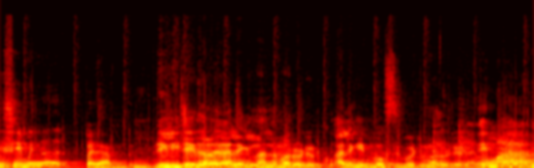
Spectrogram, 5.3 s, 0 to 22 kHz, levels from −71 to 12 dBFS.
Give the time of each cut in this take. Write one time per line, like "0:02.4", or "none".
0:01.4

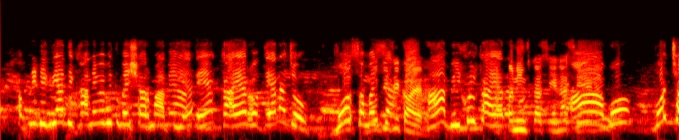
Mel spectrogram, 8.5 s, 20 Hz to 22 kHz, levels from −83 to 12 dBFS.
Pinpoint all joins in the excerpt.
0:02.3

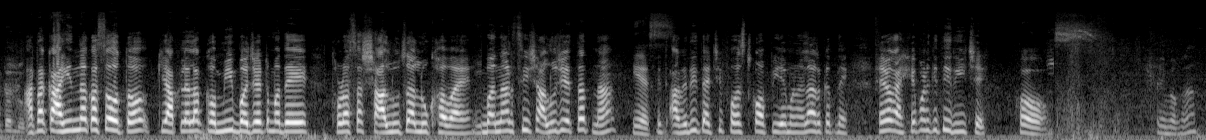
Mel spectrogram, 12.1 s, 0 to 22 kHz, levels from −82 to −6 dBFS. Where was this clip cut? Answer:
0:04.8
0:10.5

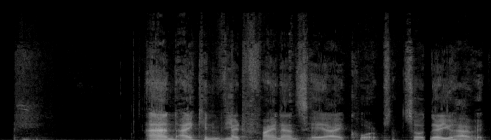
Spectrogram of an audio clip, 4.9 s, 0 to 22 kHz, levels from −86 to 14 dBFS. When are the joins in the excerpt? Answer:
0:02.3
0:03.9

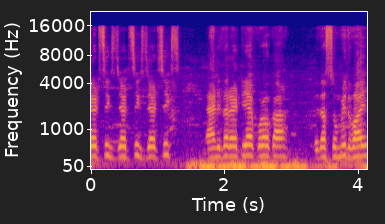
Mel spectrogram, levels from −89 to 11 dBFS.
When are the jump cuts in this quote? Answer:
none

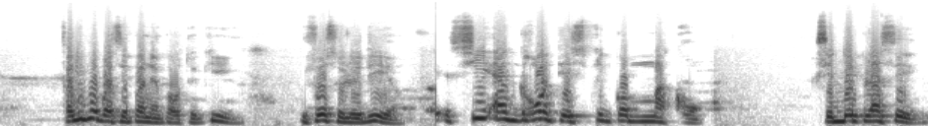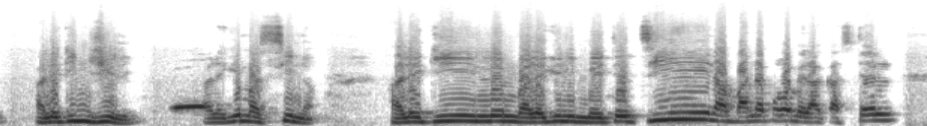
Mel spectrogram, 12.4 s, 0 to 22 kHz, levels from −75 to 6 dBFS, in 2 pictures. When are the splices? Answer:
0:03.0

